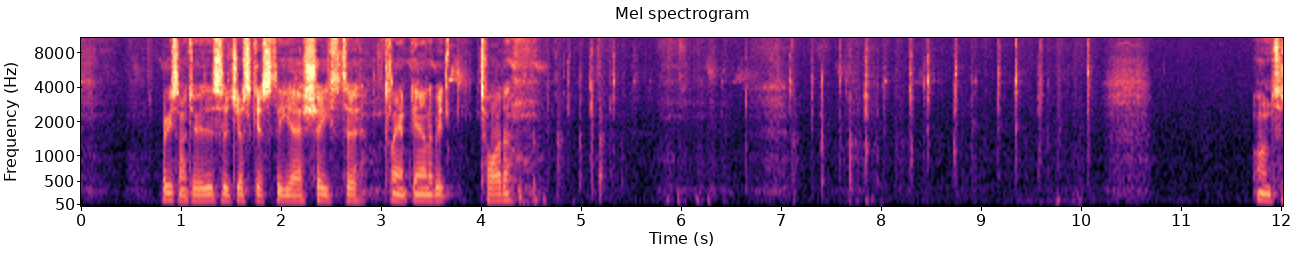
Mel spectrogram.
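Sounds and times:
crimping tool clicks and taps: 4.4 - 5.8, 7.1 - 10.2.

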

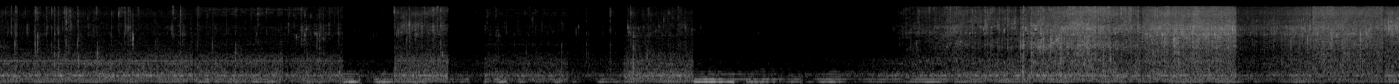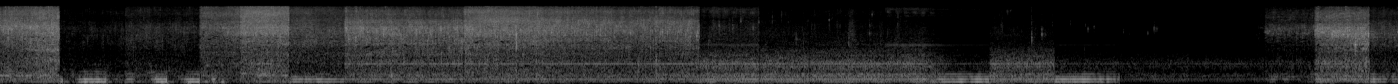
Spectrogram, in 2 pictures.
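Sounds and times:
meat sizzling in hot oil: 9.0 - 21.1, 26.6 - 27.9.

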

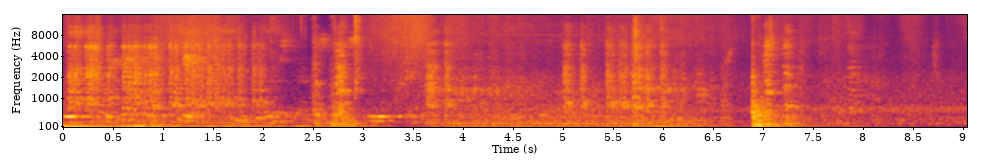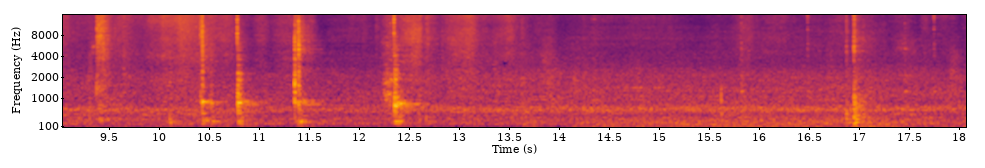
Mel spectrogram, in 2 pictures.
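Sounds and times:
steady hum: 0.0 - 9.9.

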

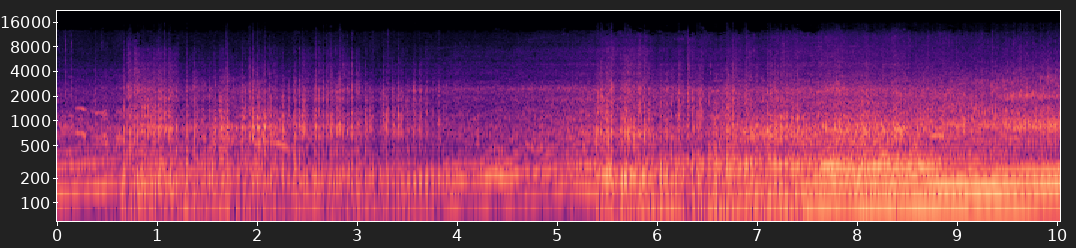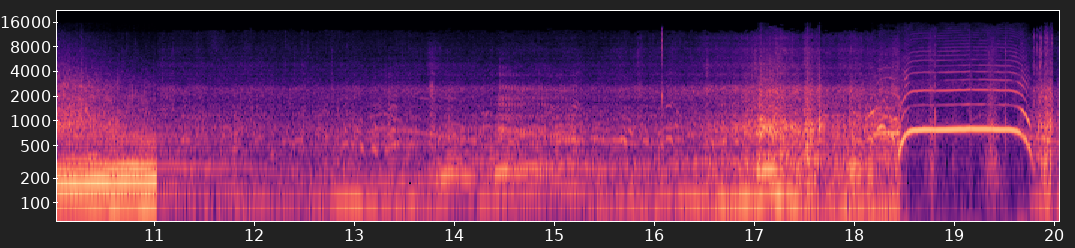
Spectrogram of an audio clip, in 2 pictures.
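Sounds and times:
car engine revving hard: 0.2 - 11.1, 16.5 - 18.2.

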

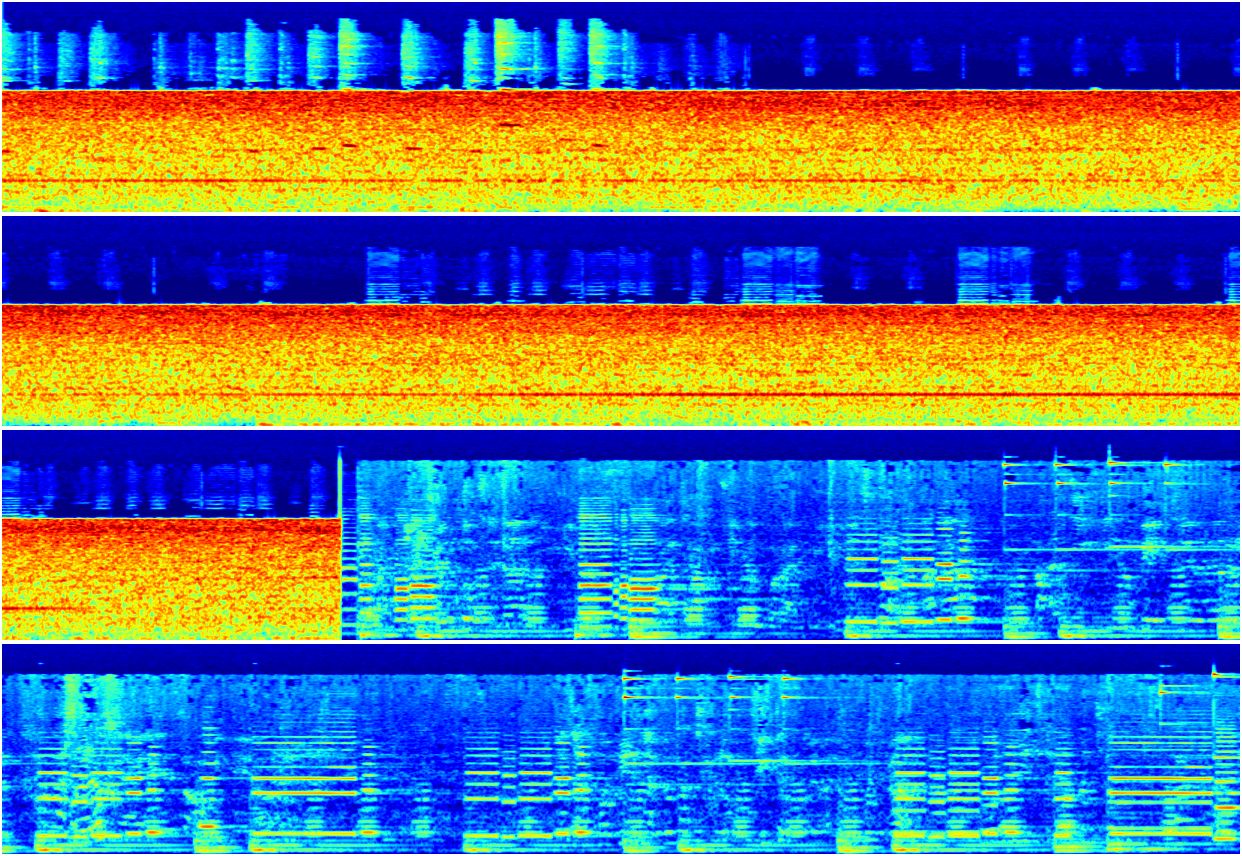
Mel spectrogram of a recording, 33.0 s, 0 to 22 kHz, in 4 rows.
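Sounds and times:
hair dryer blowing: 0.0 - 18.8.

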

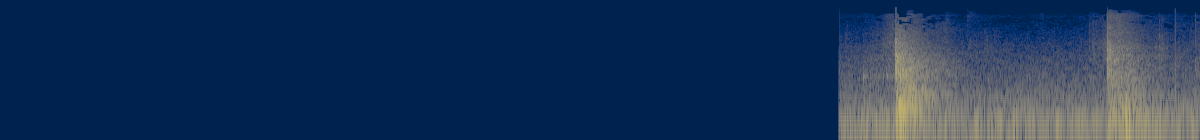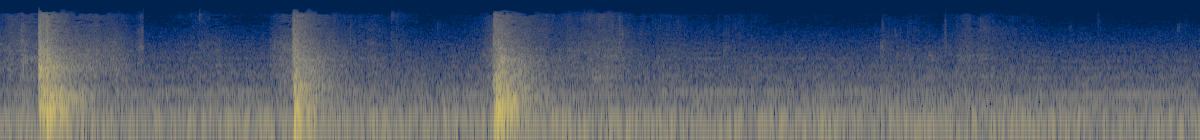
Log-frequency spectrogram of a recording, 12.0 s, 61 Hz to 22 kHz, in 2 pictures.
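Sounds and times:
parcels thumping on wooden table: 5.5 - 6.6.

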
